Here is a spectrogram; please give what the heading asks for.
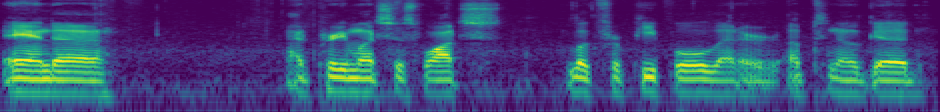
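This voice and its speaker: A man's voice: lowish voice, flat delivery, moderate pace, creaky, a bit bright. A young man giving casual interview answers in a polite, modest, easygoing manner. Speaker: interview guest, military veteran and welder.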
